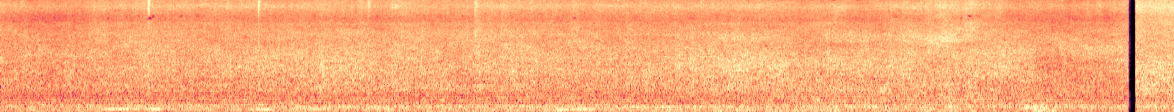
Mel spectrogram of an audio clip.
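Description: Steady street traffic on a rain-wet road: passing cars, engine hum and tyre noise on wet asphalt. The sound cuts out for an instant near the end.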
